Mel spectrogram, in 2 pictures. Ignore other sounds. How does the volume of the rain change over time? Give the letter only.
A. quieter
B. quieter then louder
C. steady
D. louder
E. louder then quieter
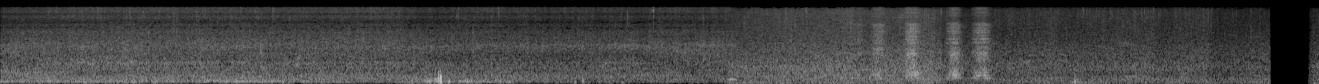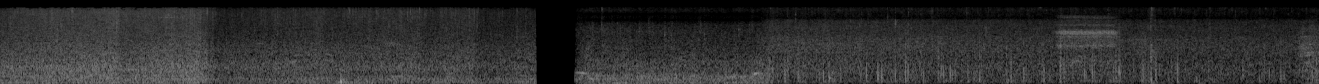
A.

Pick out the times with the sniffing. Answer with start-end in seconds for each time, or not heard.
8.5-9.9, 23.7-24.4.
